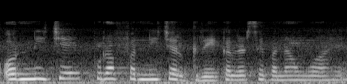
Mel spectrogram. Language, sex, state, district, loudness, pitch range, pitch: Hindi, female, Madhya Pradesh, Dhar, -17 LUFS, 200-250 Hz, 230 Hz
